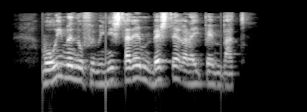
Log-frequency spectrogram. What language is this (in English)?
Basque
